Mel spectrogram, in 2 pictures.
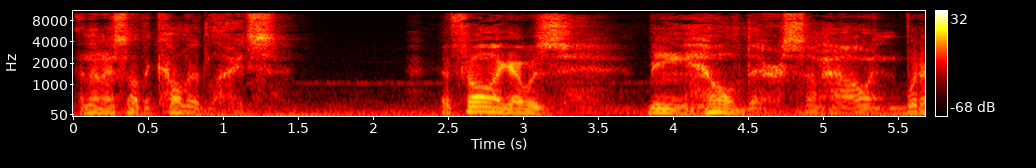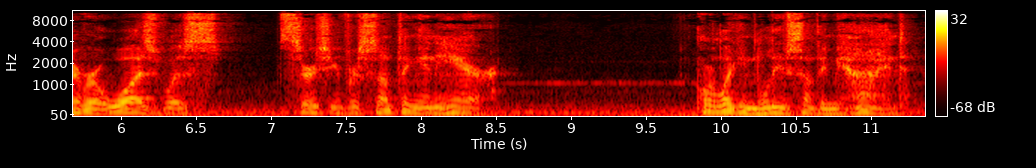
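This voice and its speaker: An actor playing a shaken, gruff senior law-enforcement boss in an audio drama, terse and halting. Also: male voice, low voice, bright, forceful tone, slight background noise.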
